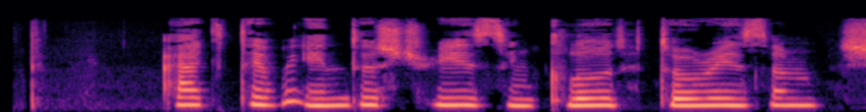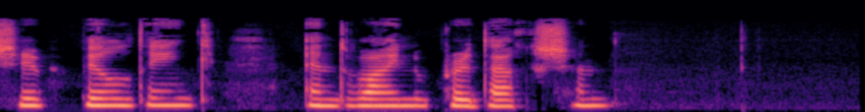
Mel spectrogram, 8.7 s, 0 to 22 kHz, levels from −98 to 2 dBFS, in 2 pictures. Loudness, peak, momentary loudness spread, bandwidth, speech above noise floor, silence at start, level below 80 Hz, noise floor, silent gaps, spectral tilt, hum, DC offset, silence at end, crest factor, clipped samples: -21 LUFS; -4 dBFS; 6 LU; 11.5 kHz; 48 dB; 0.85 s; -76 dBFS; -69 dBFS; none; -3 dB/octave; none; under 0.1%; 1.25 s; 18 dB; under 0.1%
